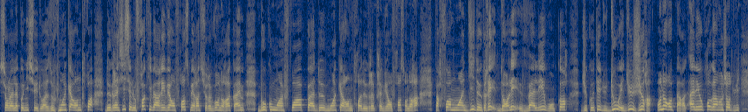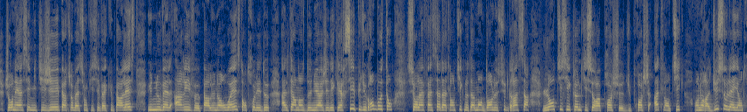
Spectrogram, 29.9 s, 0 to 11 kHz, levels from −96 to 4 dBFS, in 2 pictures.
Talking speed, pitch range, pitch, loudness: 220 wpm, 225-265 Hz, 240 Hz, -27 LUFS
